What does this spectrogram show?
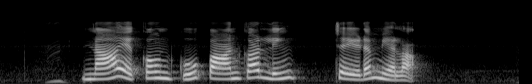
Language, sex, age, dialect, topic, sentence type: Telugu, female, 18-24, Utterandhra, banking, question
